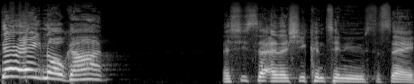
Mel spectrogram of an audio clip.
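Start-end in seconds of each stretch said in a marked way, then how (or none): 0.0-1.1 put-on shouting, pitched high. Telling a story, acting out what the fed-up man shouts back, retelling a shout. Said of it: "And he shouts back".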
